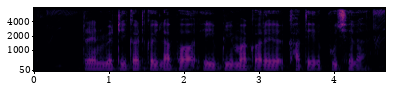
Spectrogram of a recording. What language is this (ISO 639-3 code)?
bho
